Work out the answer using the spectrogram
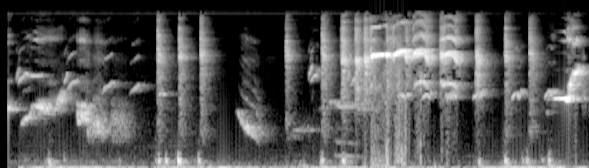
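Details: White-rumped shama of the Medan type, singing varied rich whistles and short sweeping notes, mixed with low knocking and clattering thuds and a thin high whistled line near the end.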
